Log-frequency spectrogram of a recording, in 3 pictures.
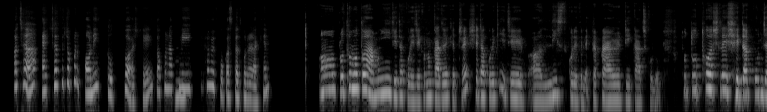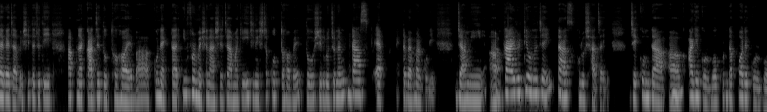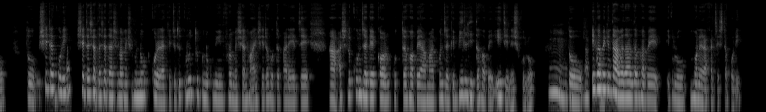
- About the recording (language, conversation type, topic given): Bengali, podcast, একসঙ্গে অনেক তথ্য এলে আপনি কীভাবে মনোযোগ ধরে রাখেন?
- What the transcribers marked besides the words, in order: static; tapping; distorted speech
